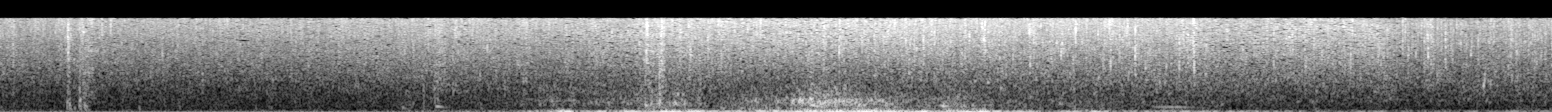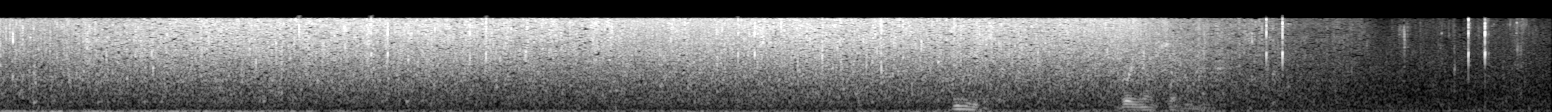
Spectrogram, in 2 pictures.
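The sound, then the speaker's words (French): Steady rain hisses throughout, with a low rumble of thunder swelling early on before the downpour eases near the end. “Au moins, on n'est pas sous la pluie.”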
